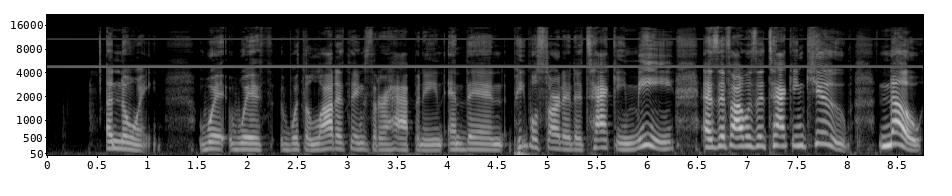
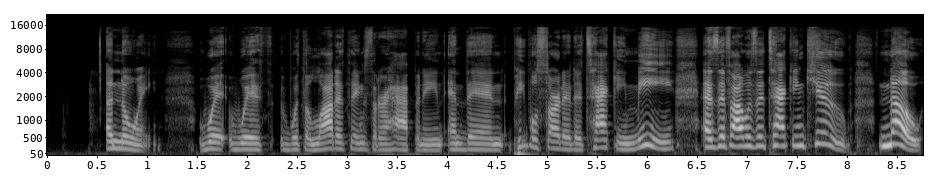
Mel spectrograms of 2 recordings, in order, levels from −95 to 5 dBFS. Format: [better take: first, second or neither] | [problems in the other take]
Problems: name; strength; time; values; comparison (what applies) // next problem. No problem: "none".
second | high-pitched whine; noticeable; throughout; 5 kHz, 20 dB below the speech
